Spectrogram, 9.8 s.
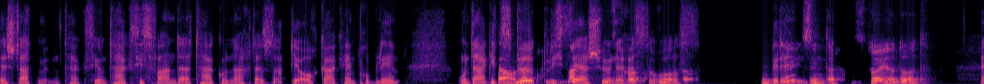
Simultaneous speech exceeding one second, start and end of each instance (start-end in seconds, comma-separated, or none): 5.0-6.8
